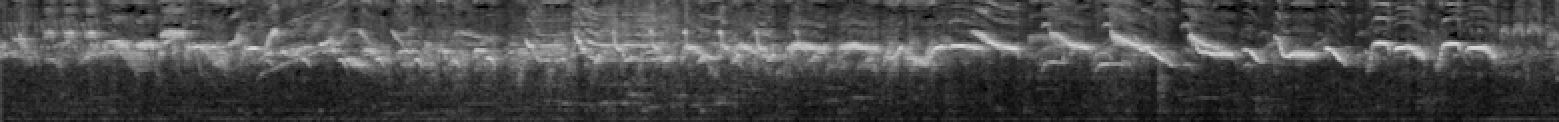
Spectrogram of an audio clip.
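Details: Duetting Chinese hwamei (Garrulax canorus) with dancing display, pouring out a long, varied warble of bright whistles, quick trills and looping slurred phrases, growing denser and more rapid toward the end.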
